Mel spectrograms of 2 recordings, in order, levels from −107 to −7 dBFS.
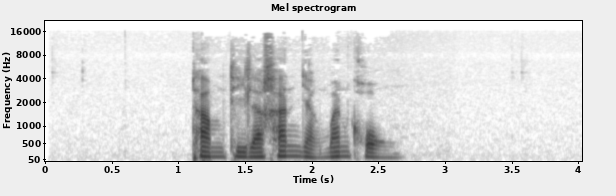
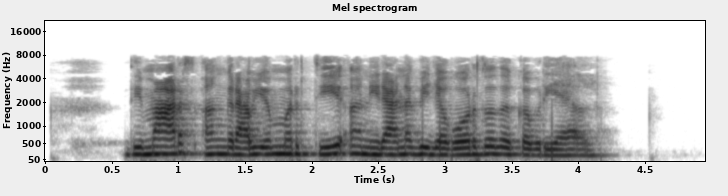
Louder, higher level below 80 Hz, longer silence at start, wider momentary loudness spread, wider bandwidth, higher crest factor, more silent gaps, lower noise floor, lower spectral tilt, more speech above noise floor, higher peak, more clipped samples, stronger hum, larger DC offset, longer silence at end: second, -34 LUFS vs -20 LUFS; second, -64 dBFS vs -56 dBFS; first, 1.1 s vs 0.6 s; about the same, 7 LU vs 7 LU; first, 16.5 kHz vs 8 kHz; first, 28 dB vs 18 dB; neither; first, -79 dBFS vs -73 dBFS; about the same, -5 dB/octave vs -6 dB/octave; second, 45 dB vs 53 dB; second, -10 dBFS vs -2 dBFS; neither; neither; neither; first, 1.4 s vs 0.75 s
